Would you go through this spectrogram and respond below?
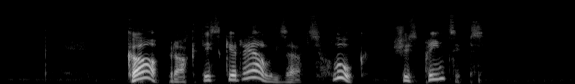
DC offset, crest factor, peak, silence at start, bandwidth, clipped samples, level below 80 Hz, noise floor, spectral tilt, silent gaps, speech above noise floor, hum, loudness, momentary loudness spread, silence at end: under 0.1%; 24 dB; -4 dBFS; 1.3 s; 11 kHz; under 0.1%; -76 dBFS; -75 dBFS; -6.5 dB/octave; none; 49 dB; none; -26 LUFS; 22 LU; 0.95 s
